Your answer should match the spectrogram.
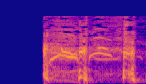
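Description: A person coughs three harsh, rough bursts in quick succession, loud and unaccompanied after a brief silence.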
